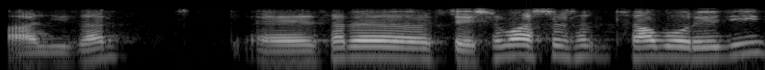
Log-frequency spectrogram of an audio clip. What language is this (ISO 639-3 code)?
pan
